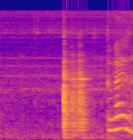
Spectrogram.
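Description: Kitchenware clanking once, sharply, about a second in, with a brief ringing tail.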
